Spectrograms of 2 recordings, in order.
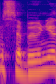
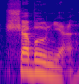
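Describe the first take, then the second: First: The name starts with a plain s sound. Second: The name starts with an sh sound. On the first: This is how the name is usually said at home. "There's a Z in there, so we don't kind of pronounce it" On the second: This is how the name is said in Poland. "when when I go over there, I'm Shabunia"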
